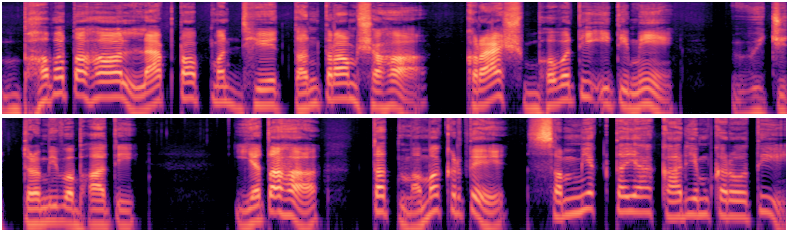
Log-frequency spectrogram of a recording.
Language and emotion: Sanskrit, surprised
